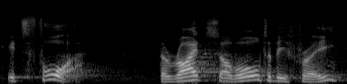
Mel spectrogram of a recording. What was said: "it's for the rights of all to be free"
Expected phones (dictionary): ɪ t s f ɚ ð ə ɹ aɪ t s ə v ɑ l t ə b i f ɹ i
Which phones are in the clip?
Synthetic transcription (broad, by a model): ɪ t s f ɚ ð ə ɹ aɪ t s ə v ɑ l t ə b i f ɹ i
